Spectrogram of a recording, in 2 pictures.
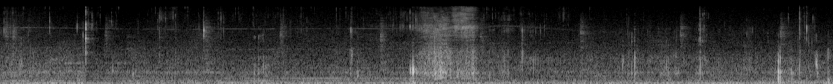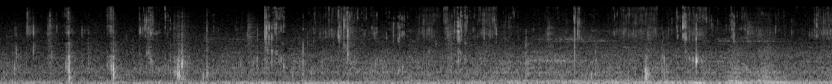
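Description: A person eating close to the microphone: chewing with scattered crunchy bites and wet mouth clicks, and one louder crunch about four seconds in.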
